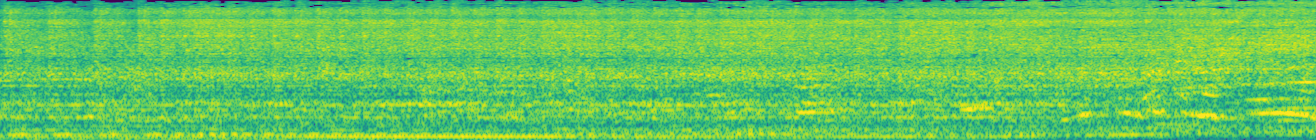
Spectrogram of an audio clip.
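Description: Loud club dance music in a breakdown: the kick drum drops out shortly after the start, leaving a sustained low bass drone under crowd noise. High gliding sounds rise and fall near the end.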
